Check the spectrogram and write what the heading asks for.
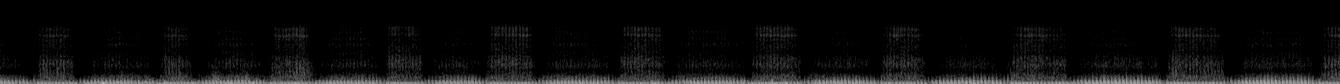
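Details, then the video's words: A domestic cat's deep purr runs without a break. Its breathing rhythm shifts the rumble roughly every second, and brief nasal hisses accent each cycle. Nothing else is audible. "purring cat"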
